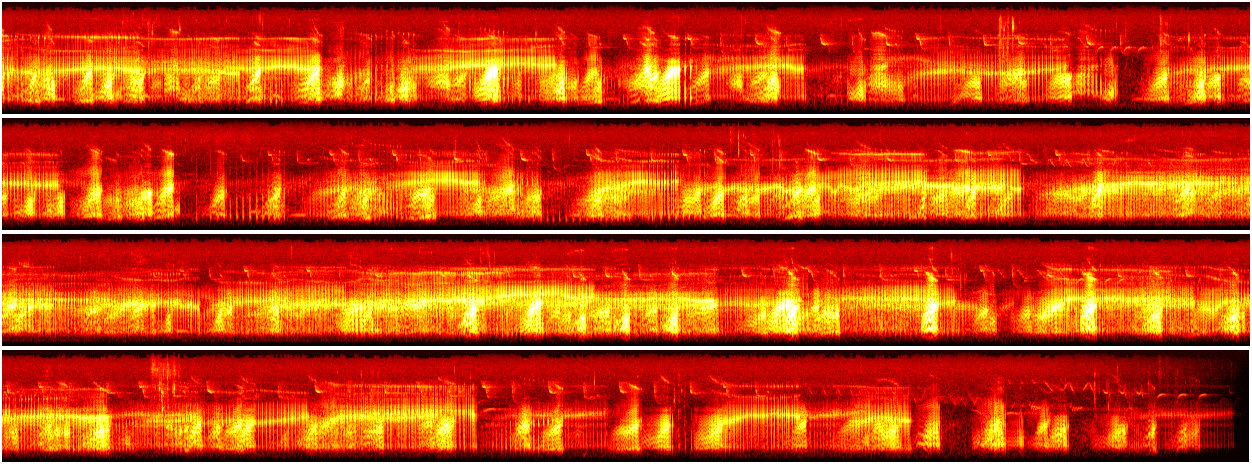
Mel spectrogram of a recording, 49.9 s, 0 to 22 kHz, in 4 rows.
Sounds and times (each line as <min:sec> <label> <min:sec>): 0:00.0 frogs chorus 0:49.8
